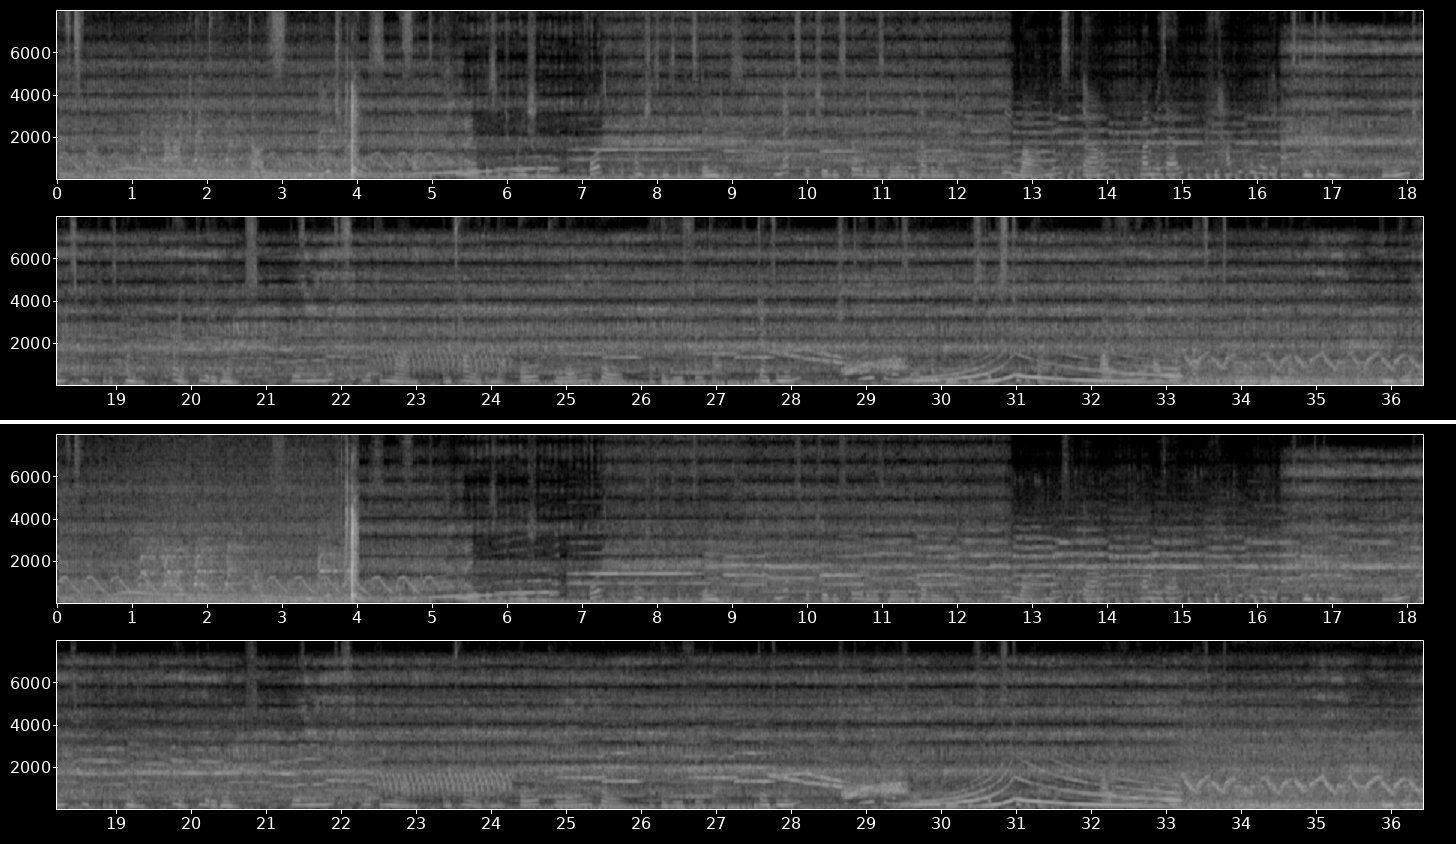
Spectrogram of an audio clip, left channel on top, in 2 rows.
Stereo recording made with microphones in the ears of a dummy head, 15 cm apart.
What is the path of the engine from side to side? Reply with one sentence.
In this clip you hear the engine stay in one place.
